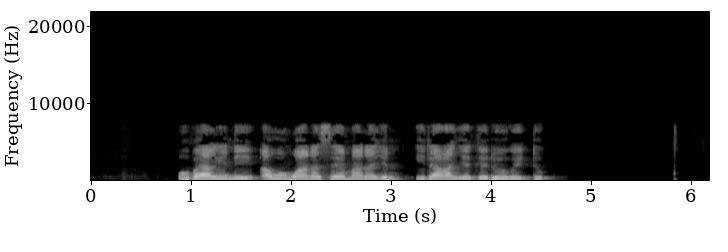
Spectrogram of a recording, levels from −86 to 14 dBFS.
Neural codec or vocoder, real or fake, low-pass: none; real; 7.2 kHz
